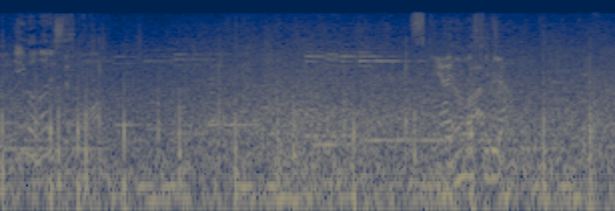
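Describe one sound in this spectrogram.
Footsteps walk along a hard street.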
